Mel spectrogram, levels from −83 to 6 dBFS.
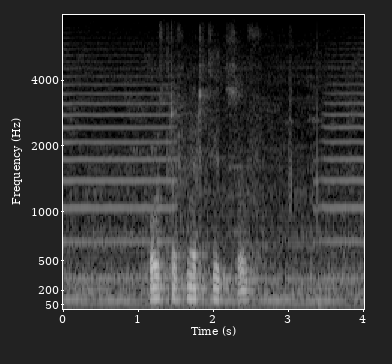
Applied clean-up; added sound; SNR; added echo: none; Trumpet; 14 dB; none.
